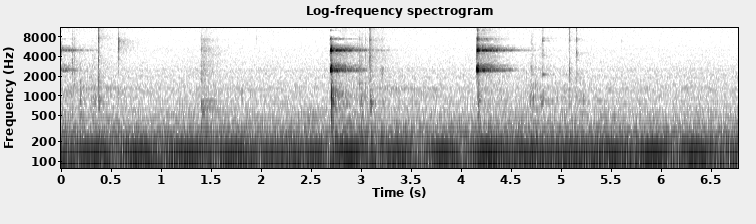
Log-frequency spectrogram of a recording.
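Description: Two sharp snaps about a second and a half apart, each with a short high ring: a PCB spot welder firing through thick copper needles to weld nickel strip onto 18650 cells. Lighter ticks of the needles being set on the strip come between them.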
